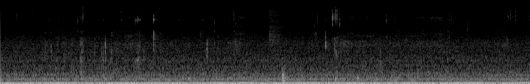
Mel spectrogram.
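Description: A person chewing a mouthful of loaded baked potato, with scattered small wet mouth clicks, over the steady low hum of a room fan.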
